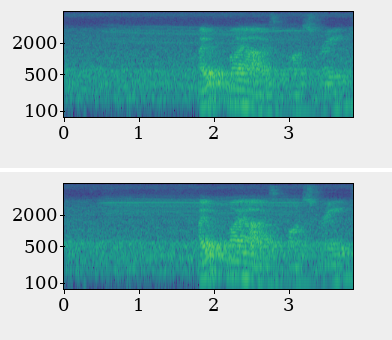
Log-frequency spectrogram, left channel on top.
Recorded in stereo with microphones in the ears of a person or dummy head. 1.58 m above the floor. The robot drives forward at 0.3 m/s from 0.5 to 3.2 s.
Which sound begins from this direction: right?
A man speaking, at 1.8 s.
